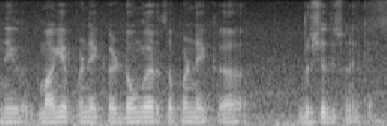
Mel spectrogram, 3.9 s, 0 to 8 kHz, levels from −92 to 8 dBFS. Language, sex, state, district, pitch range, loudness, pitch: Marathi, male, Goa, North and South Goa, 110-115 Hz, -16 LUFS, 110 Hz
